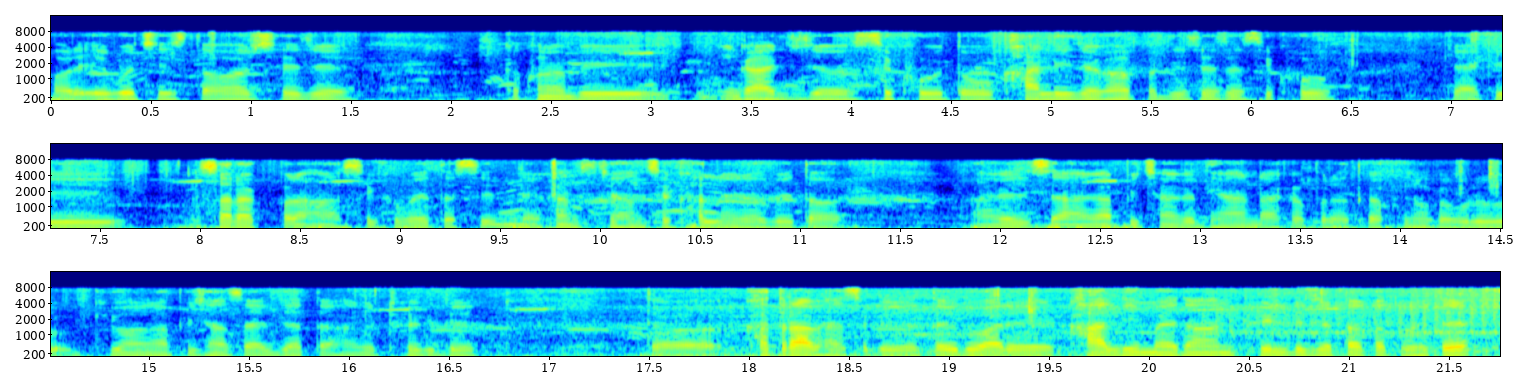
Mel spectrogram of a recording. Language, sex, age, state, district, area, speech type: Maithili, male, 18-30, Bihar, Darbhanga, urban, spontaneous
